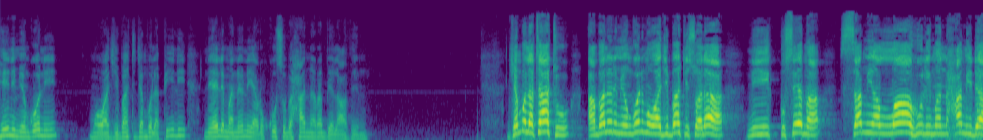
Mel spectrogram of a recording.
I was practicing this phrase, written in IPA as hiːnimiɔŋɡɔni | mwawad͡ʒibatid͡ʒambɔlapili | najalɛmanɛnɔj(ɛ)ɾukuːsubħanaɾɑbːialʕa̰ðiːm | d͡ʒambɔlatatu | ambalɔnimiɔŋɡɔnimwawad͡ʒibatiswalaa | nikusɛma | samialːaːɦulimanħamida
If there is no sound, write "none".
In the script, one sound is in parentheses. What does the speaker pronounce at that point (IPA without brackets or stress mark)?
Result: a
